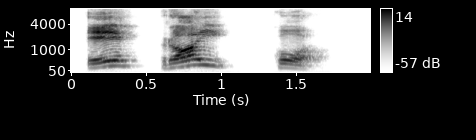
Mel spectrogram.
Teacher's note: Por quê? Porque ele é uma paroxítona. A sílaba forte é a penúltima.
